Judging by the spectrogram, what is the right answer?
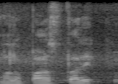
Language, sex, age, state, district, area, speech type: Nepali, male, 60+, West Bengal, Kalimpong, rural, spontaneous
